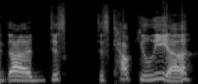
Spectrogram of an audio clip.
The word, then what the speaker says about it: dyscalculia: Especially math and me, dyscalculia. I just learned how to pronounce that word.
